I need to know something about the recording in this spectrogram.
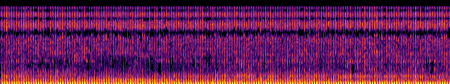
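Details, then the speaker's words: Old golf cart's small single-cylinder engine on a test drive after the carburetor seemed fine and the fuel line was suspect: an even, steady thrum with no misses. It runs great; the battery is the only problem, as it won't restart. "so guys we just went on a Dy ride with the golf cart over there she's running great but it seems like our only problem is the battery"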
